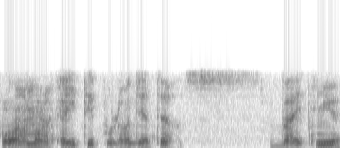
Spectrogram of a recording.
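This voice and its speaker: The voice is quiet. Noticeable background noise runs underneath it. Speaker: gaming tutorial youtuber. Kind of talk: tutorial. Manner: speaking quietly; halting, many fillers.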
